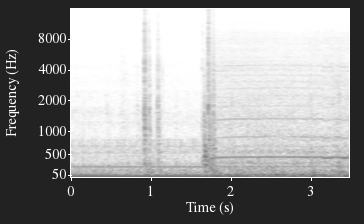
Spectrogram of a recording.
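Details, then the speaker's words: 2014 Volkswagen Passat sunroof: after a couple of clicks, a smooth, steady electric motor whir of even pitch with no grinding; the sunroof works normally. "And a sunroof works. So, I don't want a sunroof open because it's raining. Alright, sunroof works."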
